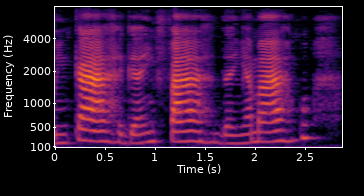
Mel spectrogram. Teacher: No entanto, em gordo, em carga, em farda, em amargo, a consoante que segue a fricativa é sempre vozeada. Por isso, fica uma fricativa velar vozeada.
